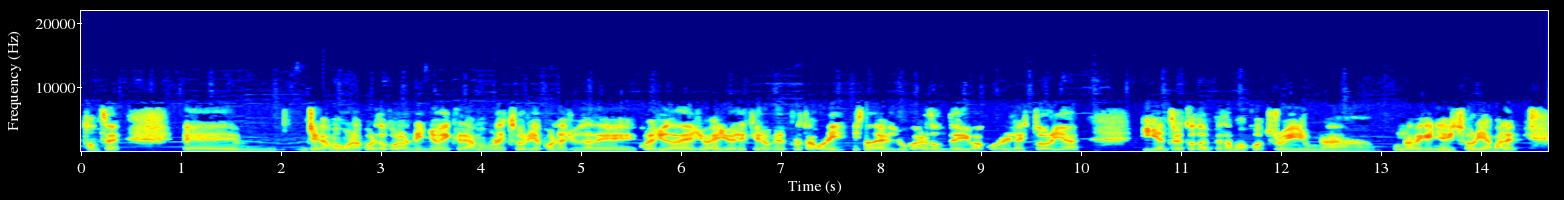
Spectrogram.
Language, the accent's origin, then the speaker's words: Spanish; Zaragoza, Aragon, Spain; os lo digo porque soy de Zaragoza, ¿no? Los dos.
